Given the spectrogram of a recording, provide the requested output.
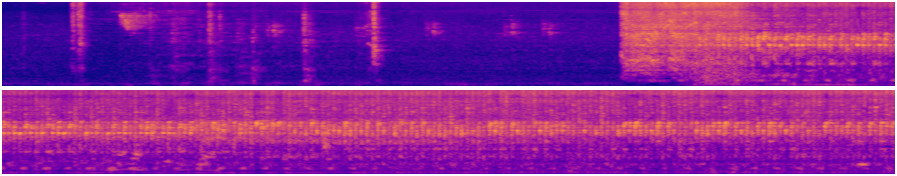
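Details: Engine right after a timing belt and tensioner bearing replacement, crank turned by hand to check for contact and battery reconnected: a few quiet clicks, then it catches at once and settles into a smooth, steady idle without ticking or knocking.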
